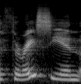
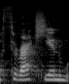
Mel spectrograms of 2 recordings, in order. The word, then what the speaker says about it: Thracian: The work depicts the moment after Timoclea, a Theban woman, kills the Thracian or Thracian soldier, that you can pronounce it either way.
